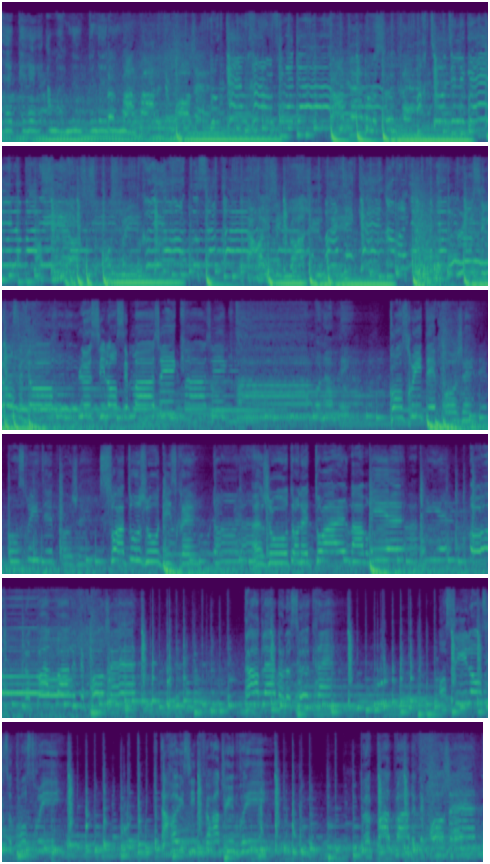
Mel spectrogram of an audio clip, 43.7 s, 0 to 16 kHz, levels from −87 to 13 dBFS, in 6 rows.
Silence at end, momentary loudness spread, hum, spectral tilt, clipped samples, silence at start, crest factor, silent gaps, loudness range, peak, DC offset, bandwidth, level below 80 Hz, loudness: 0 s; 8 LU; none; -5 dB/octave; under 0.1%; 0 s; 14 dB; none; 5 LU; -10 dBFS; under 0.1%; 12.5 kHz; -30 dBFS; -25 LUFS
